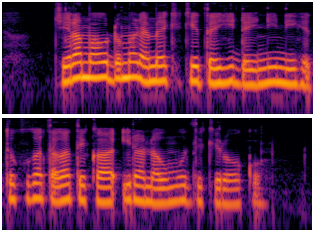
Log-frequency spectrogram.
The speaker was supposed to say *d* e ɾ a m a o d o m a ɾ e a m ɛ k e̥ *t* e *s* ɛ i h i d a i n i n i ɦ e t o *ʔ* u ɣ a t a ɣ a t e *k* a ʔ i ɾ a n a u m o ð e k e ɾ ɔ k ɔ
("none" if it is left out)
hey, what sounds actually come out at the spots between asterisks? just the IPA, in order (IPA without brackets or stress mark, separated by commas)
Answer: d͡ʒ, k, t, k, k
